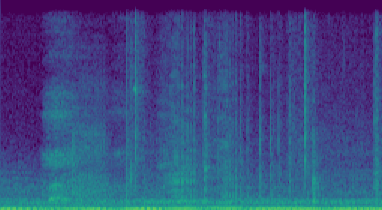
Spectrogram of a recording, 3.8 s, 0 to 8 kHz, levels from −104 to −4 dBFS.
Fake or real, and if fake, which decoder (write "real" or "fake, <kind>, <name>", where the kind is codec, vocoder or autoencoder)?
real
